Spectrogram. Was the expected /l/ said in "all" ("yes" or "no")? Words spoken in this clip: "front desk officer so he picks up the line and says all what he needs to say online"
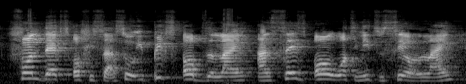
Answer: yes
